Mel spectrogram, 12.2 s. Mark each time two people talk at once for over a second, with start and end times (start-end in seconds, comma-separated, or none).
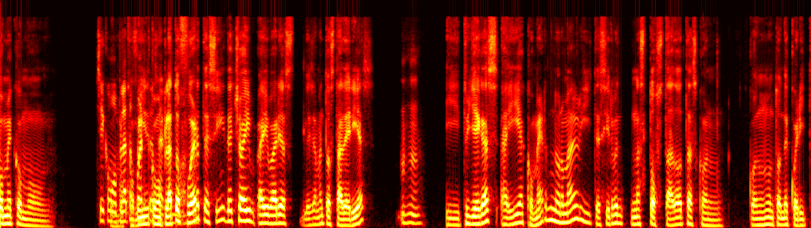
1.6-3.0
